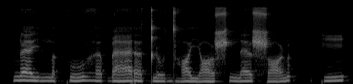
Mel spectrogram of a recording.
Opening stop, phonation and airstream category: plain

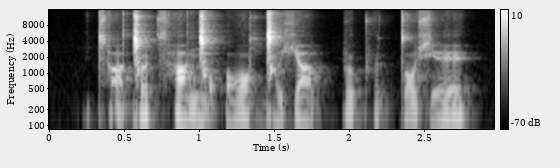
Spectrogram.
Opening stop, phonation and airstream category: aspirated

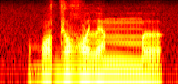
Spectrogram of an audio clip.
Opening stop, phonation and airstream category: implosive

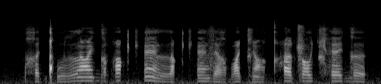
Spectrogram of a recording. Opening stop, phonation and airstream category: click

